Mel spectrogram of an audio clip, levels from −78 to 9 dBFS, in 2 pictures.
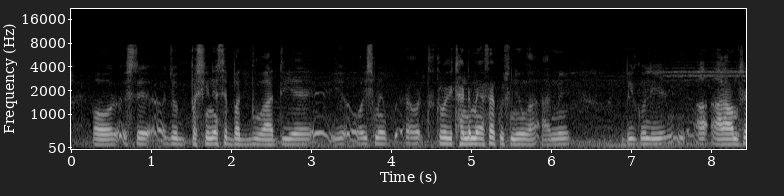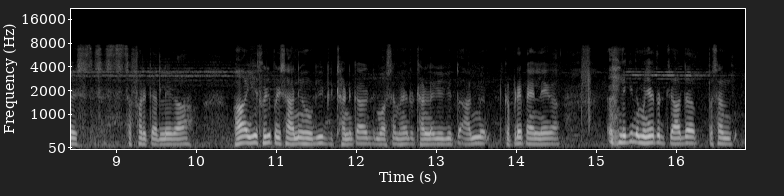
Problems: low volume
